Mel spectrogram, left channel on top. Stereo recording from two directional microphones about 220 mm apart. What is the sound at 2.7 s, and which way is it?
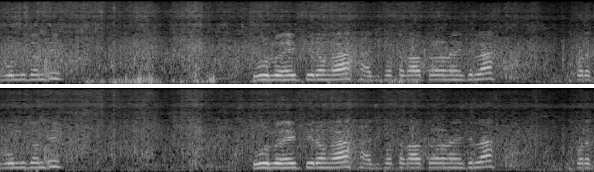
Speech, 10° right (ahead or behind).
